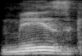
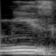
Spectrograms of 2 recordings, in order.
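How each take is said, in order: First: It is said the Urdu way, with an 'e' vowel. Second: It is said the Persian way, with an 'ee' vowel. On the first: This is how Urdu speakers say it. "हम मेज कहते हैं" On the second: This is how native Persian speakers say it. "जिनकी जबान का लफ्ज है वो मीज कहते हैं"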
